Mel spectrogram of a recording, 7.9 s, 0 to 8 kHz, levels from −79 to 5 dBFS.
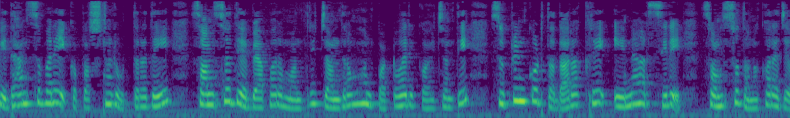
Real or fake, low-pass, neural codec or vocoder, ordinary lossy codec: real; none; none; none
